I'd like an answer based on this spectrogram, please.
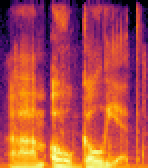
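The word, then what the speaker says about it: Goliet: Goliath. That's right. Oh, that's right. Yep, the one that rhymes with toilet. Kind of. If you say it just right.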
